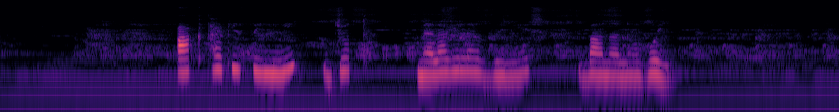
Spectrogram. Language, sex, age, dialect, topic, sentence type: Bengali, female, 25-30, Rajbangshi, agriculture, statement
